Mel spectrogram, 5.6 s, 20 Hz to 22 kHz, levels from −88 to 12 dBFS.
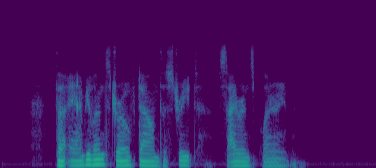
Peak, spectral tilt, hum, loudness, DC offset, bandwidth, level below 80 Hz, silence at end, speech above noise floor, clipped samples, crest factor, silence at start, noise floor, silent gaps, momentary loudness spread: -16 dBFS; -8.5 dB/octave; none; -36 LUFS; under 0.1%; 7.2 kHz; -62 dBFS; 1.2 s; 50 dB; under 0.1%; 22 dB; 0.85 s; -85 dBFS; none; 13 LU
